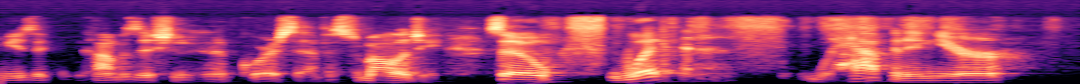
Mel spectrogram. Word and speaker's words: epistemology: I guess it's, I have never even pronounced it, epistemology, is that right? – Oh, yes, epistemology, yes.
